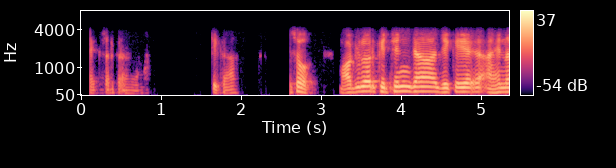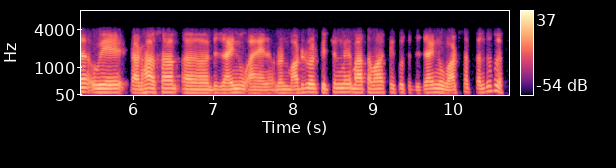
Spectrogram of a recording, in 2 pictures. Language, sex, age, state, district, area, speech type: Sindhi, male, 60+, Rajasthan, Ajmer, urban, conversation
